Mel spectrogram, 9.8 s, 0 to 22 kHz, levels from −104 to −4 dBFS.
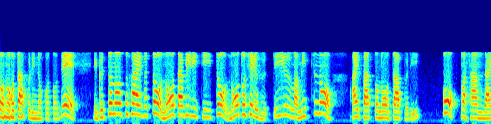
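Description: From start to finish the speech carries the Bluetooth CVSD headset codec: nothing passes above about 3.8 kHz, s sounds turn scratchy, and a granular hiss sits underneath. The one-bit delta coder, consistent with a 64 kbps link, can't track steep waveforms. That grit separates it from a clean low-pass.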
